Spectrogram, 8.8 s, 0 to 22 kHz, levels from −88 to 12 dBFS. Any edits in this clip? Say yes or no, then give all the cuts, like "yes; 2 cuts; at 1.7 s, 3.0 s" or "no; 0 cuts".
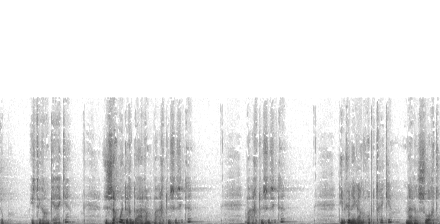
yes; 2 cuts; at 4.9 s, 6.9 s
